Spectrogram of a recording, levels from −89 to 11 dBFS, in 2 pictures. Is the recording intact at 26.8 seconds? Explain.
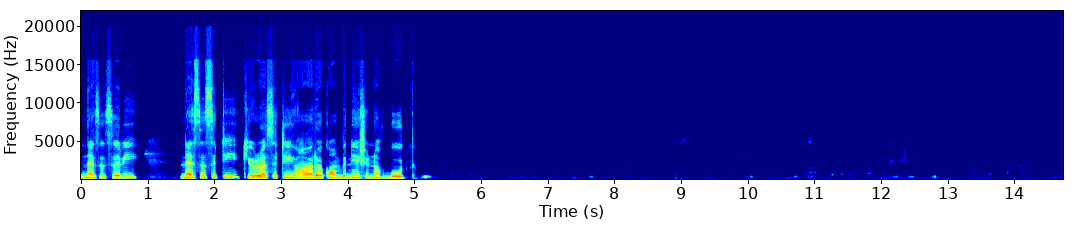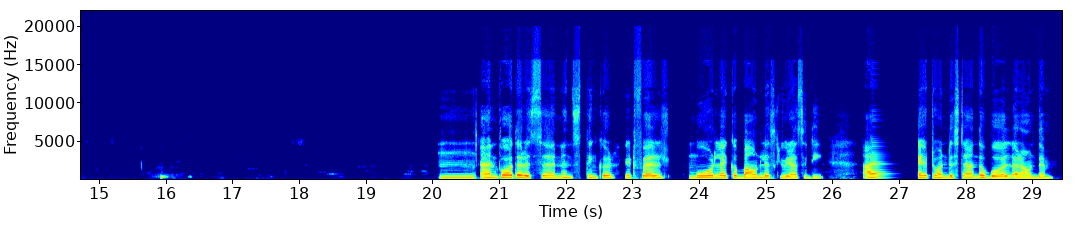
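No. From 26.61 to 27.31 s the speech gives way to a fading buzz of the last sound, which sinks into silence for about 0.31 s, and resumes with about 0.68 s missing. This is a long network dropout, likely from audio that never arrived.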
